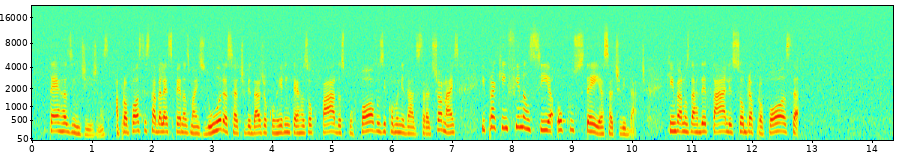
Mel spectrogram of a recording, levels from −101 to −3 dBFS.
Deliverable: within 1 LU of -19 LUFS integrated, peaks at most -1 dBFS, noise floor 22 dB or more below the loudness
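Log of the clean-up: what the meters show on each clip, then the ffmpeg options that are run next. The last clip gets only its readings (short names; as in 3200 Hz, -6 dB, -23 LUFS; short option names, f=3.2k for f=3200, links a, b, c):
noise floor -35 dBFS; noise floor target -44 dBFS; loudness -22.0 LUFS; peak -7.5 dBFS; loudness target -19.0 LUFS
-> -af "afftdn=nr=9:nf=-35"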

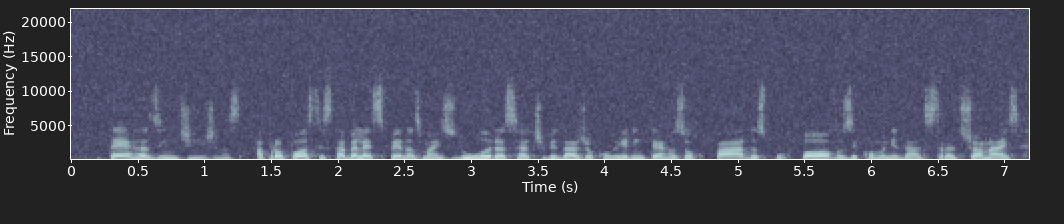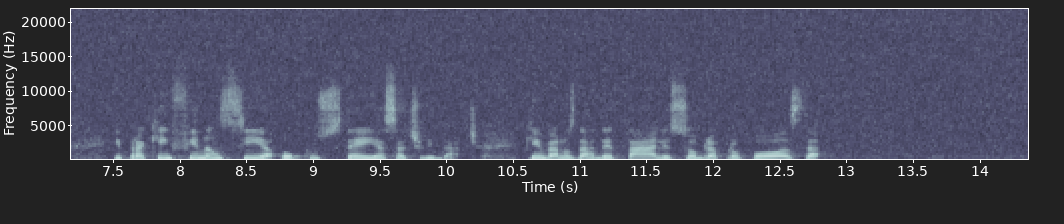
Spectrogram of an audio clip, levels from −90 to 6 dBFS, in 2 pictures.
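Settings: noise floor -42 dBFS; noise floor target -44 dBFS
-> -af "afftdn=nr=6:nf=-42"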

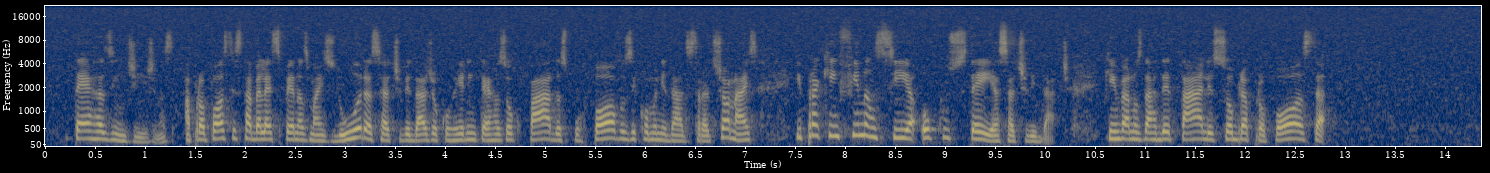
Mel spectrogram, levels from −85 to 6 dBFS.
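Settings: noise floor -47 dBFS; loudness -22.5 LUFS; peak -8.0 dBFS; loudness target -19.0 LUFS
-> -af "volume=3.5dB"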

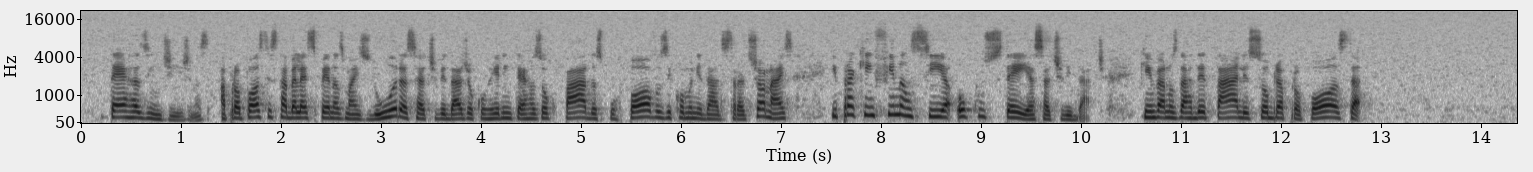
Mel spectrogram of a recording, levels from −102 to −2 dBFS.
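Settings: loudness -19.0 LUFS; peak -4.5 dBFS; noise floor -44 dBFS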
